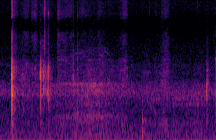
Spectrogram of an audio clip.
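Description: Metal Crop-A-Dile hole punch snapping through a cardstock strip: a sharp click just after the start, a smaller click shortly after, then a few faint ticks as the card is handled.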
